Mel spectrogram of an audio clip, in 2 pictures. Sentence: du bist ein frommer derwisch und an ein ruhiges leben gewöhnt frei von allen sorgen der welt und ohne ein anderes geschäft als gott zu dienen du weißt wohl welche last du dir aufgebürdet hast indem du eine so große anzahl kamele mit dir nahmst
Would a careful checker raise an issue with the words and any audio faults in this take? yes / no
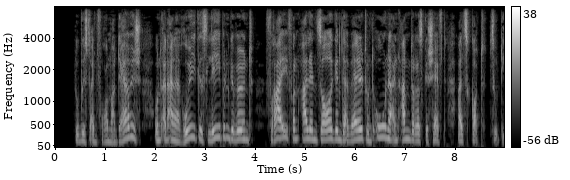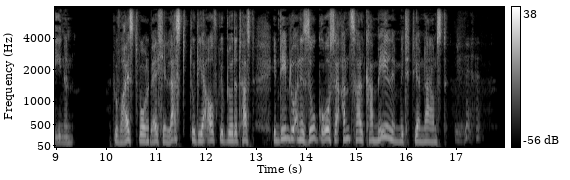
yes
